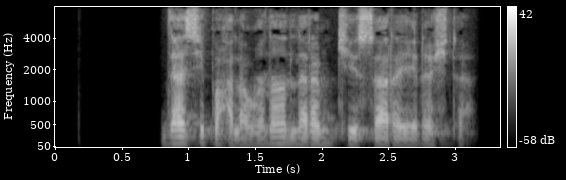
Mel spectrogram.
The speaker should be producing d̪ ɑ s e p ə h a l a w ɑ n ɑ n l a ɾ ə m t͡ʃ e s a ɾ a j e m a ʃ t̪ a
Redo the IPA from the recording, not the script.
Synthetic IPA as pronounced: d̪ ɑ s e p ə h a l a w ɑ n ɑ n l a ɾ ə m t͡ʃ e s ɑ ɾ a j e n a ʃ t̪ a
